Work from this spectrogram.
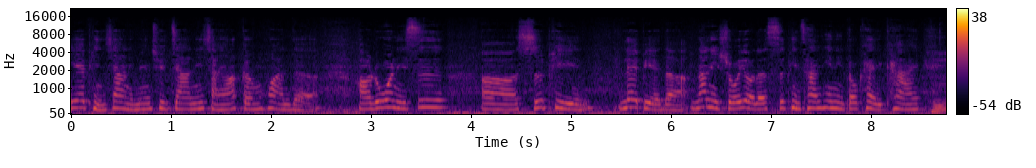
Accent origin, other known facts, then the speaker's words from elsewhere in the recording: Taiwan; 因为我们身为台湾人，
